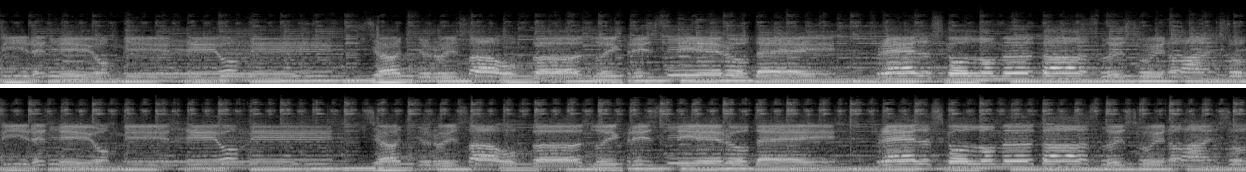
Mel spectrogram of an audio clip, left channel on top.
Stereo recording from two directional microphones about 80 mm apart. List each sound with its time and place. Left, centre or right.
3.7 s music: right
8.8 s music: right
